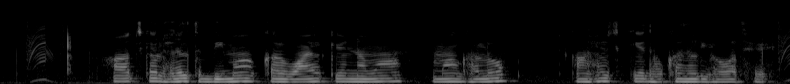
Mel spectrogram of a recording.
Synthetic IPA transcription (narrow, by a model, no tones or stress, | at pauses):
aːd͡ʒkəlɦelt̪ʰbimakəɾwaːekenəma | mãɡʱəlo | kãːɦesked̪ʱoːkʰad̪əɽiɦoːət̪ɦɛː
